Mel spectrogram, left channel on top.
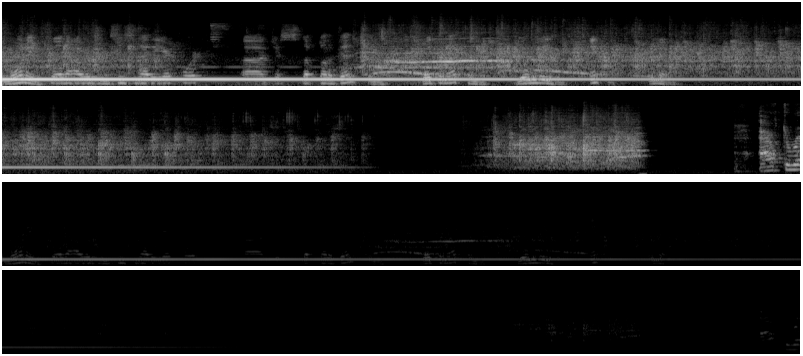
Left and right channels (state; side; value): quieter; right; 35.5 dB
